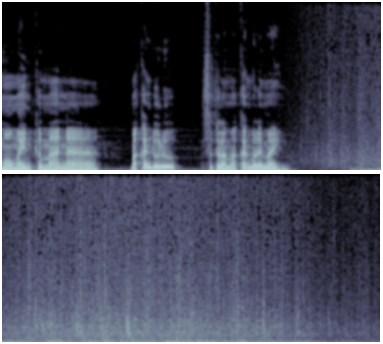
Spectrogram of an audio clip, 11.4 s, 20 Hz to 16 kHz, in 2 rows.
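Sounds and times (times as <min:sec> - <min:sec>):
speech: 0:00.0 - 0:04.4
steady rain falling: 0:04.4 - 0:11.3.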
